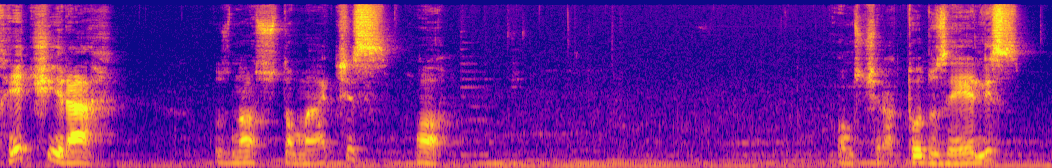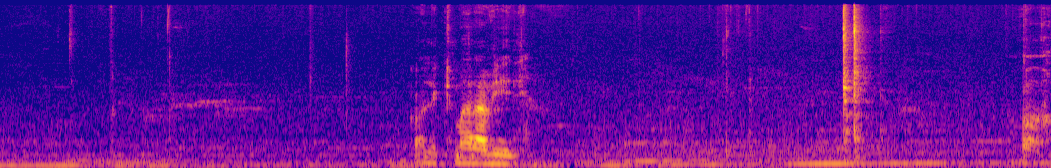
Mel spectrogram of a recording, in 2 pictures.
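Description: Metal tongs knock against the side of a pot.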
